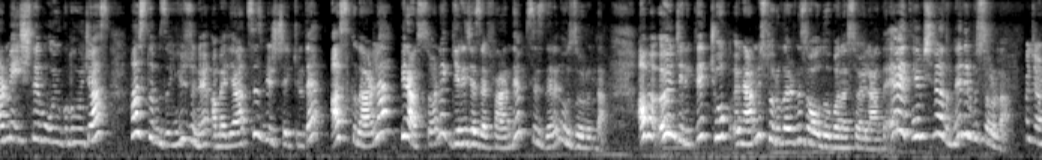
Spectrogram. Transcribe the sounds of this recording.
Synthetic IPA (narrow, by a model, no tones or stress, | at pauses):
ɾmiiʃlʲemiujɡulˠujud͡ʒaz̥ | hast̪ˠamɯzɯnjyzynyʔamelʲijat̪sɯzbiɾʃe̞cilʲd̪ɛaskɯlˠaɾlˠab̥iɾazso̞nɾaɟeɾid͡ʒɛzefænd̪imsizlʲe̞ɾinhuzuːɾund̪a̰ | amaʔø̞nd͡ʒe̞lʲiclʲɛt͡ʃʰo̞kø̞næmlʲiso̞ɾulˠaɾɯnɯzo̞lˠd̪uːbanasø̞jlʲænd̪iʔevɛt̪hemʃinad̪ˠɯmned̪iɾbuso̞ɾulˠa̰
